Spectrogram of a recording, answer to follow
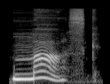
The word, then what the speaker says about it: mosque: g l u e mask m o s q u e well done remember u-e at the end of mosque is silent hello let's practice the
